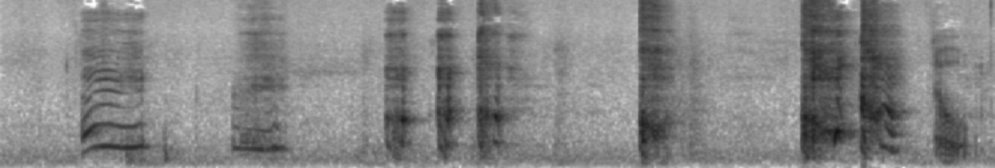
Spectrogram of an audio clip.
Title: Fake Coughing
